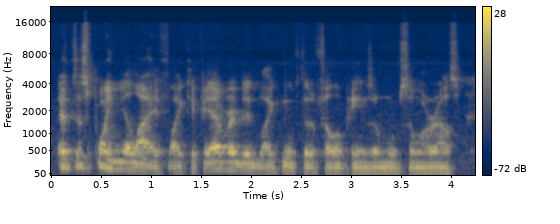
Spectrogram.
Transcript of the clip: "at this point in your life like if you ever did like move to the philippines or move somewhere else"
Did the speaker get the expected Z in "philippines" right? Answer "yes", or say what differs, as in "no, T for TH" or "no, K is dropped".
yes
